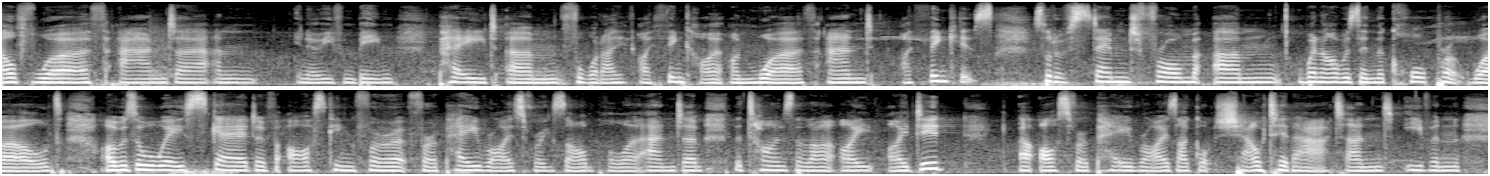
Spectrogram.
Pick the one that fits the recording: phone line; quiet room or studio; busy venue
busy venue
